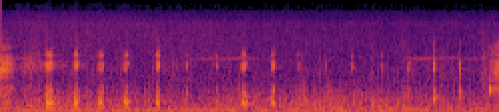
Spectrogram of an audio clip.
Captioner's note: Torente laughing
